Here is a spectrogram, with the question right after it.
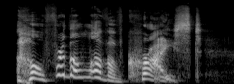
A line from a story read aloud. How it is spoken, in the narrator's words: yelled out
